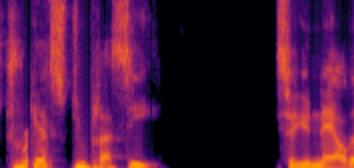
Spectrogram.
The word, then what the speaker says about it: Dricus: But yeah, I go with Dracus on broadcast, and that's how we have gone throughout his UFC career. But some of my colleagues do say Dricus because when you listen to this file, it's open to interpretation.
